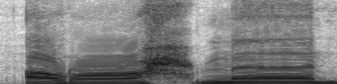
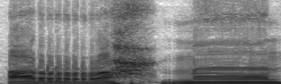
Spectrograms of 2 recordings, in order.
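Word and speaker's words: الرحمن: Di sini ada ra ditasydid. Cara pengucapannya ra-nya hanya 2 huruf ya, betul, 2 huruf sehingga dia harus direm, ditahan.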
